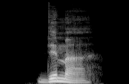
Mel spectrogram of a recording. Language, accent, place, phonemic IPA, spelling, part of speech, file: German, Germany, Berlin, /ˈdɪmɐ/, Dimmer, noun, De-Dimmer.ogg
- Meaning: dimmer (rheostat to vary the intensity of electric light)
